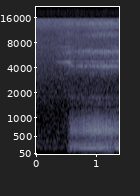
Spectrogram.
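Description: A single low, buzzing, rattly breath sound rising after a quiet start, typical of a snore.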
